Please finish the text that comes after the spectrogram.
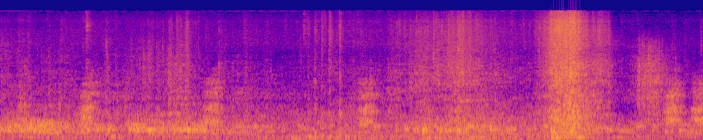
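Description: Several Savvidakia pigeons coo softly and repeatedly outdoors on Santorini, their low murmurs overlapping, with a brief burst of wing flutter partway through.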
